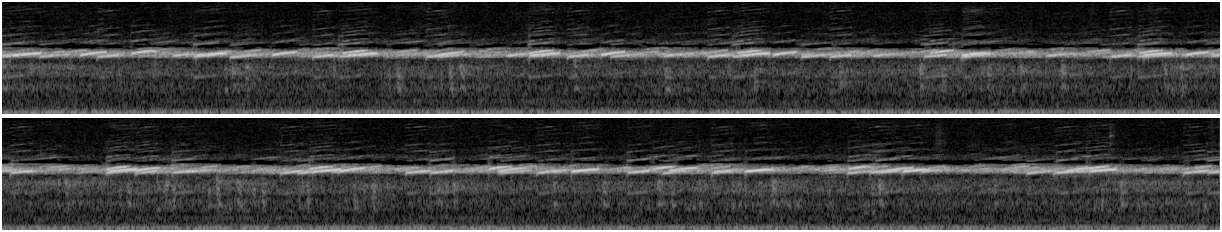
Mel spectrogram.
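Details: Frogs at dusk: a dense high chorus of rapid, chirping pulses in uneven bursts, about sixty-eight a minute, merging into a steady bright drone with quiet low rumble beneath.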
